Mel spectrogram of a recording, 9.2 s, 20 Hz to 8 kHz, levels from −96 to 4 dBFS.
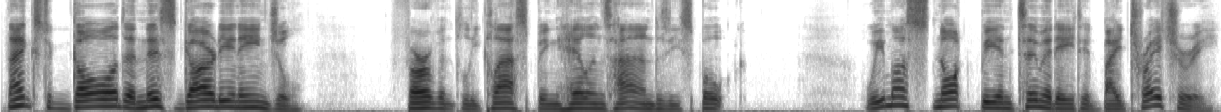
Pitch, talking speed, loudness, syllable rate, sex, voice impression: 140 Hz, 140 wpm, -17 LUFS, 4.5 syllables/s, male, masculine, middle-aged, tensed, powerful, bright, raspy, friendly, wild, lively, slightly intense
